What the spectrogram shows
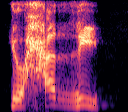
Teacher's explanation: را کے نیچے زیر ہے، را بریک پڑھا جائے گا، یحری، یا کے بعد ہا بریک ہے، اس کو کلیئر ساؤنڈ کر کے پڑھنا ہے، یحر، حر، اس کو یو ہر دے نہیں پڑھنا، غلط ہو جائے گا، مسٹیک ہو جائے گی، آپ نے اس چیز سے بچنا ہے.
